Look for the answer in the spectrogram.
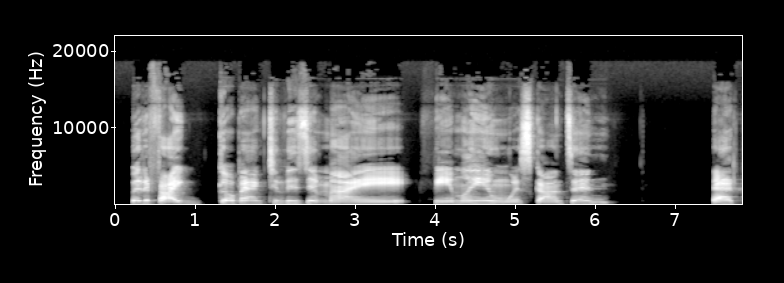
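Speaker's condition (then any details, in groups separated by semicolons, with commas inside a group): Friedreich's ataxia; rare progressive, form of muscular dystrophy, diagnosed at 17, initially mild, Muscular Dystrophy Association for braces; some speech issues, less pronounced than in others with Friedreich's ataxia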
